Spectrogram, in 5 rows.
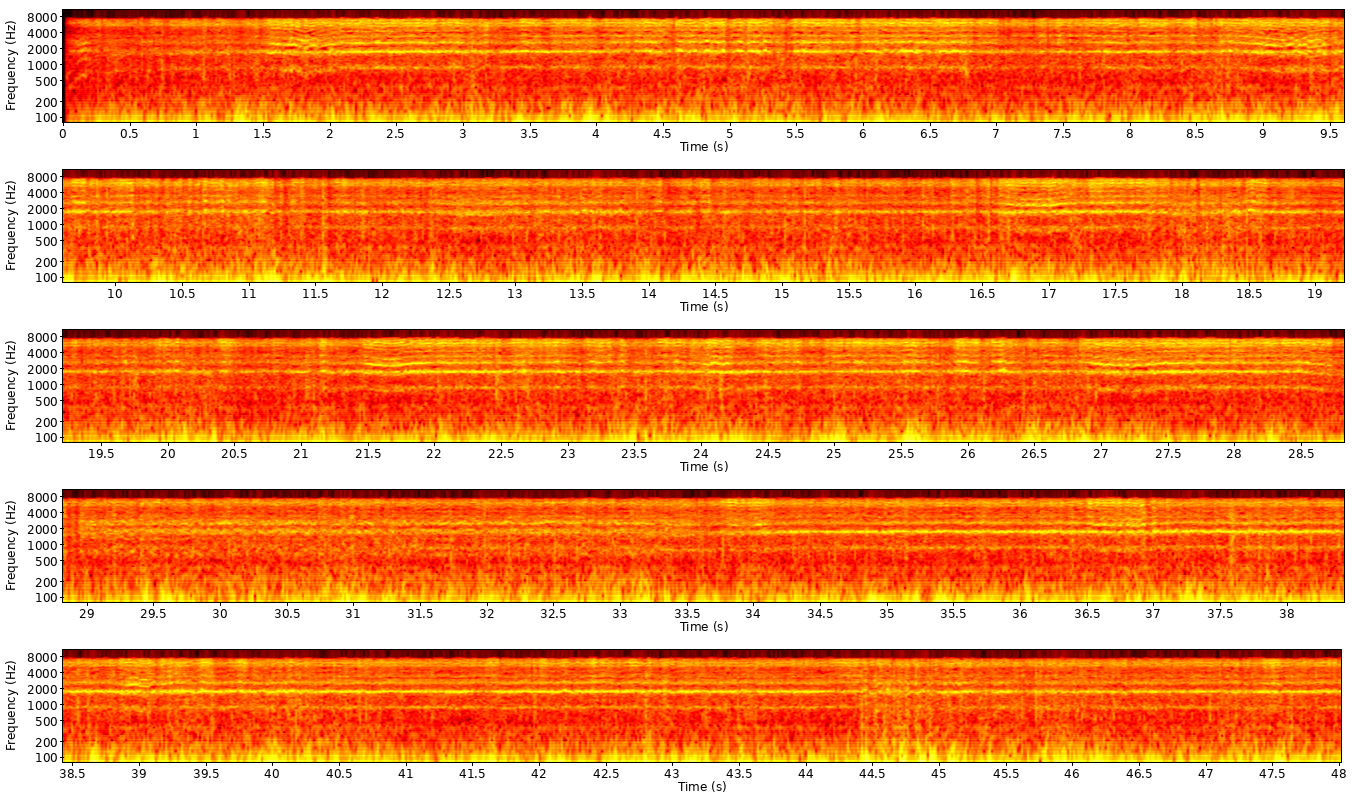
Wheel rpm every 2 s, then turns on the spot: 180, 230, 230, 230, 230, 230, 230, 230, 230, 230, 230, 230, 230, 230, 210, 190, 200, 230, 220, 230, 230, 230, 240, 240.
none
